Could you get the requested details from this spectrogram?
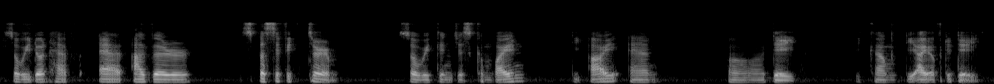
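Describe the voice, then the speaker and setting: This man has a fairly low, creaky voice with a steady tone and an unhurried pace full of pauses. Hosting an explainer in English, his second language, he speaks with an Indonesian accent and works through ideas casually and hesitantly, using plenty of fillers, all on a dull lo-fi recording.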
